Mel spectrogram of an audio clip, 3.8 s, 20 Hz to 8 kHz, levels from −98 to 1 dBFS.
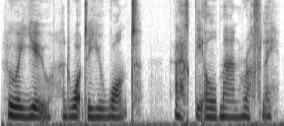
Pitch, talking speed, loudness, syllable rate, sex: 165 Hz, 205 wpm, -20 LUFS, 5.0 syllables/s, female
